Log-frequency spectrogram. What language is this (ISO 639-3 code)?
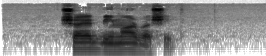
fas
